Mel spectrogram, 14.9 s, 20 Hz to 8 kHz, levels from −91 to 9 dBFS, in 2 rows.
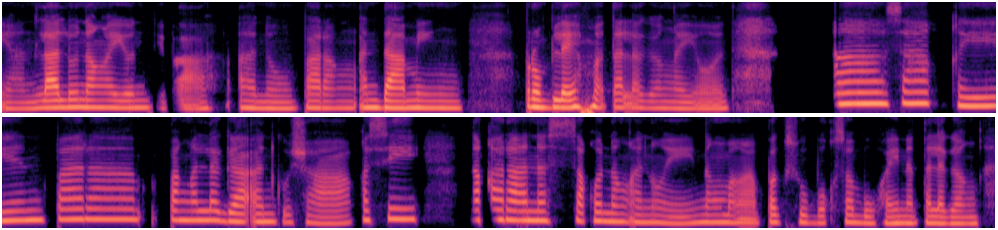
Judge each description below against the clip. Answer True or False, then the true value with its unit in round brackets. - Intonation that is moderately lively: False (5.9 semitones)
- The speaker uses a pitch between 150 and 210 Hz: True (190 Hz)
